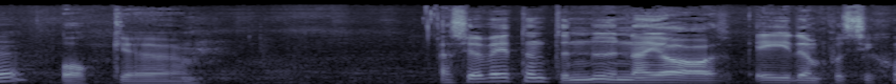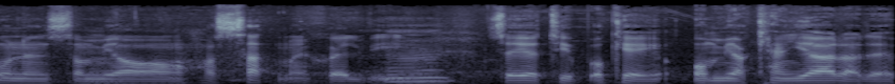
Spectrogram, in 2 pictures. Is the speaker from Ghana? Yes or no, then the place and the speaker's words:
yes; Ghana; now in Sweden; Jag är ju från Ghana.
